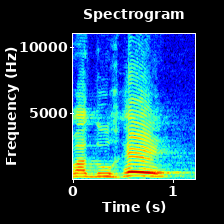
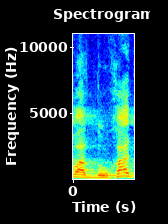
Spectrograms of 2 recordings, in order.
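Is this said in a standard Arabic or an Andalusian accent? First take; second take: Andalusian; standard Arabic. First: Said in an Andalusian accent, ending in e. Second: Said in standard Arabic, ending in a.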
